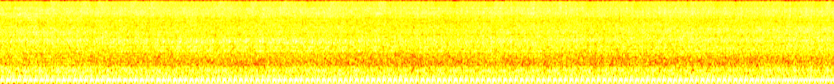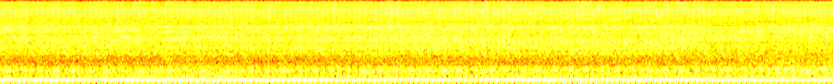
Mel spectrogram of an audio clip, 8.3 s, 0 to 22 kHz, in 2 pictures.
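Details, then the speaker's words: Lamborghini Miura V12, just started, before carburettor tuning: deep, lumpy idle with uneven pulse about one beat a second; carburettors out of balance, one admitting more air than another and mixture very rich. "all right and again it doesn't sound too bad but it's it's lumpy it's not happy so I'm going to go around each Inlet and"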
